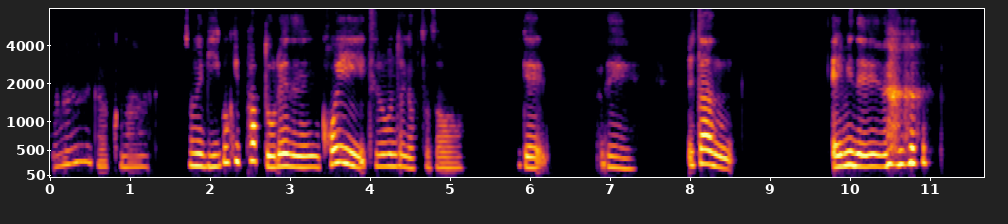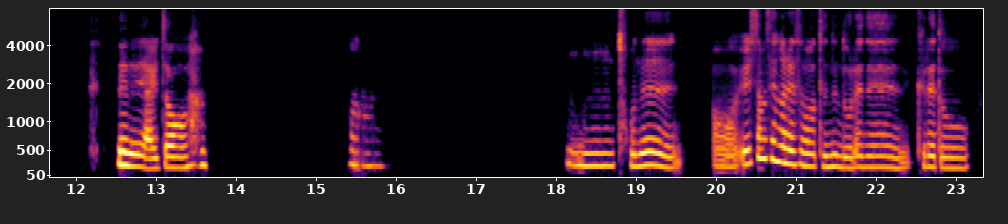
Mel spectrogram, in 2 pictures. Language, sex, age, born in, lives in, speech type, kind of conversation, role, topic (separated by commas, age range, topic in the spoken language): Korean, female, 20-24, South Korea, United States, conversation, unstructured, none, 운동할 때 음악을 듣나요, 그리고 어떤 노래가 가장 좋나요?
